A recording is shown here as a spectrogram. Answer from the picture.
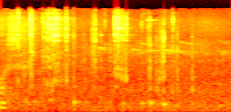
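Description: Metal horse bit and its chain clinking in a few short clicks as the bit is taken out of a horse's mouth, thinning out in the second half.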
